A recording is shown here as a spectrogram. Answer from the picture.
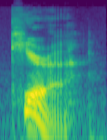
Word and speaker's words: Keira: If you take a look at this little second verse right over here, the first letter of each sentence says, or it's spelled K-E-I-R-A, Kira.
